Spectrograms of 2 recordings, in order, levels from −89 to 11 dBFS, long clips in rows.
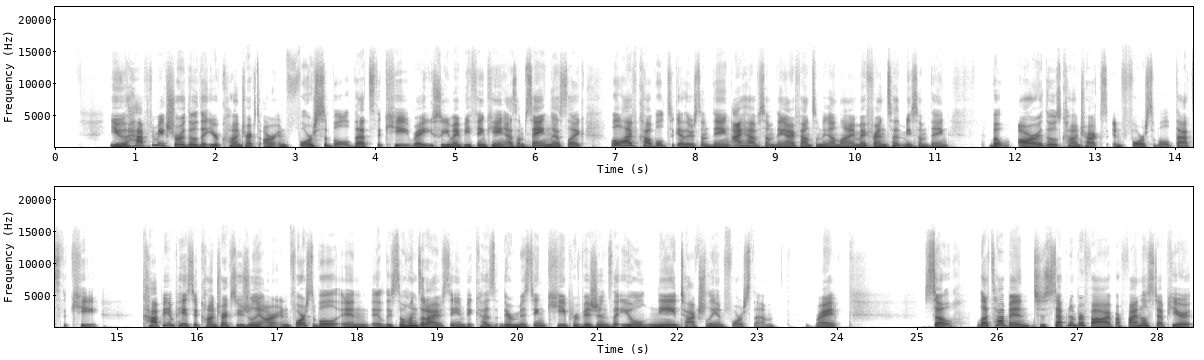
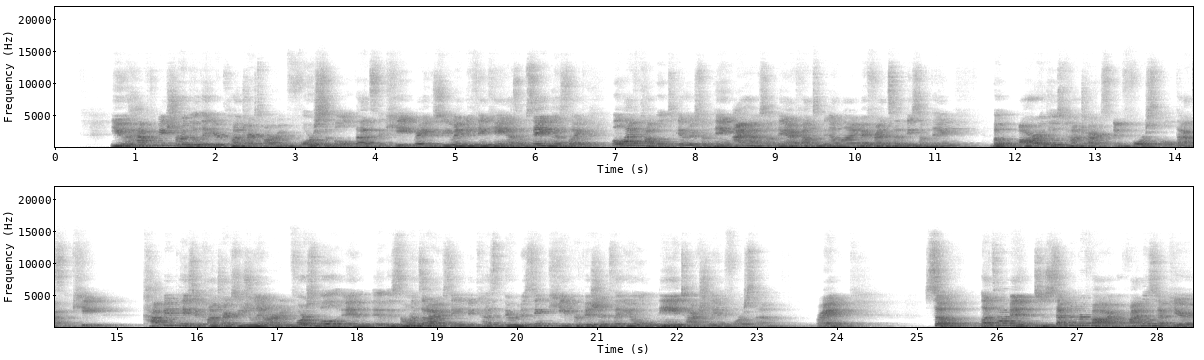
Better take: first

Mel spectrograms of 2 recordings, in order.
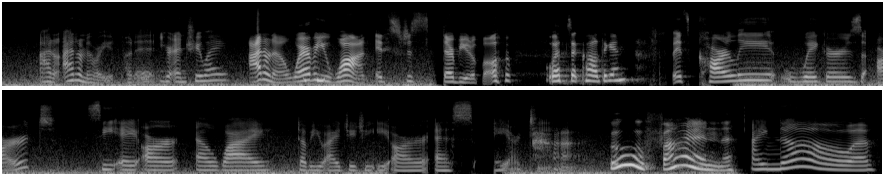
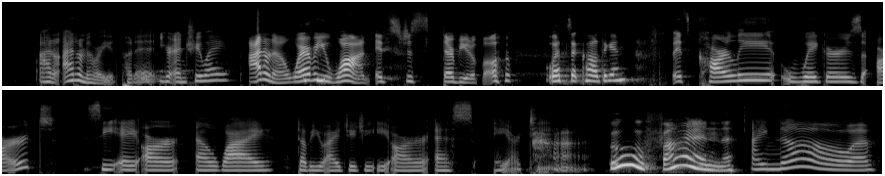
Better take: second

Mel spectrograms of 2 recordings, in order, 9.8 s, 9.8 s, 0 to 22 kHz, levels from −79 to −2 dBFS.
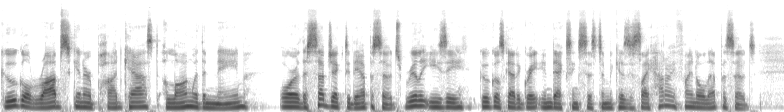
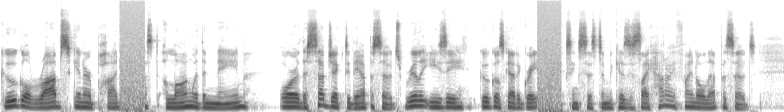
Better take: first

